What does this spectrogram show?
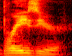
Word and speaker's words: brazier: titles floating over the brazer where is it Brazier because a braier is is a is a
